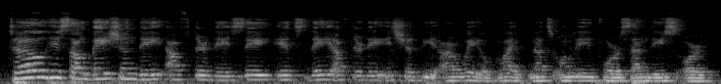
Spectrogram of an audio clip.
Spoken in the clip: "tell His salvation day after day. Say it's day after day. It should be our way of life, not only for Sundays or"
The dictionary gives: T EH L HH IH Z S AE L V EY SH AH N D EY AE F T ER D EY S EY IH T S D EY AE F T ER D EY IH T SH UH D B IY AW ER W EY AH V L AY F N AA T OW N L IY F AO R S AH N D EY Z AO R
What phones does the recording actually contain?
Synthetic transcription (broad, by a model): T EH L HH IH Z S AE L V EY SH AH N D EY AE F T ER D EY S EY IH T S D EY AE F T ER D EY IH T SH UH D B IY AW ER W EY AH V L AY F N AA T OW N L IY F AO R S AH N D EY S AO R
